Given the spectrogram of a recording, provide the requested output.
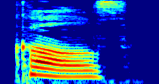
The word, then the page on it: culls: British English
